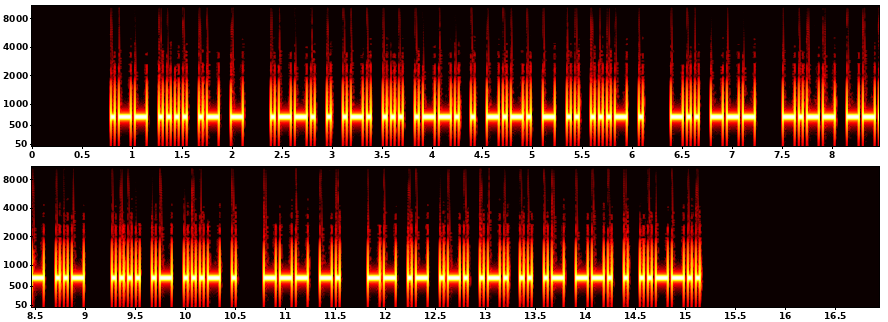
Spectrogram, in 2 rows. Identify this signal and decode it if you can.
Morse code, heard as a keyed tone, about 30 wpm, 700 Hz. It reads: WHAT PERSPECTIVE DO YOU HAVE ON MARRIAGE?
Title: Sentences from Top 1200 Words 30wpm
